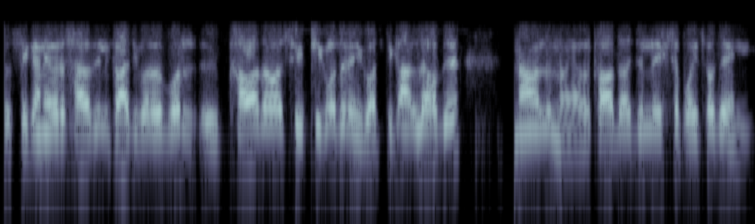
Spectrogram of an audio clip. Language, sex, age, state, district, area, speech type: Bengali, male, 18-30, West Bengal, Jalpaiguri, rural, conversation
